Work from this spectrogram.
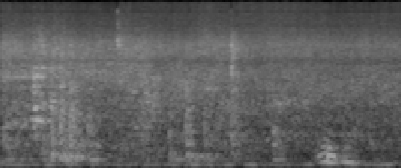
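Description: Cauliflower frying in oil in a pan as peas are added, a steady close sizzle with soft stirring scrapes throughout, no voices.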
